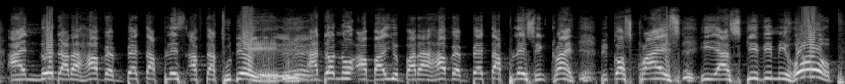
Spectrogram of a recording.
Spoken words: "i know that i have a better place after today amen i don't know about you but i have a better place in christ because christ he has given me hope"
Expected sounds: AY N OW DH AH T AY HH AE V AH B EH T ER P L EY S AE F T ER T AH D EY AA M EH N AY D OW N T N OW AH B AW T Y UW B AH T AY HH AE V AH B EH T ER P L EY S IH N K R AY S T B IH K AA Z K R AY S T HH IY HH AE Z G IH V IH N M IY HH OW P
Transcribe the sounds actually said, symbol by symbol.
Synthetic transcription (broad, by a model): AY N OW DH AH T AY HH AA V AH B EH T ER P L EY S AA F T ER T AH D EY AA IH D OW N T N OW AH B AW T Y UW B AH T AY HH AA V AH B EH T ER P L EY S IH N K R AY S T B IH K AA S K R AY S T HH IY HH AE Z G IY V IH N M IY HH OW P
